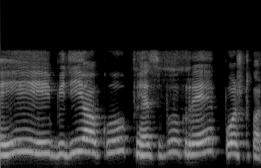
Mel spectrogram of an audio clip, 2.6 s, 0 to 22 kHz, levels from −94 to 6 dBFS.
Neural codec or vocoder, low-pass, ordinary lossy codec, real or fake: none; 7.2 kHz; none; real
